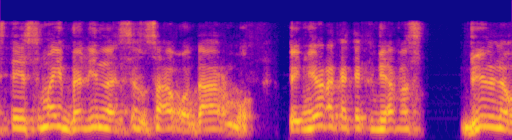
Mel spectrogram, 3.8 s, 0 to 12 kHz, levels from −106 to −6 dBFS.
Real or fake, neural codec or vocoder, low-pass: fake; codec, 16 kHz, 4 kbps, FunCodec, trained on Chinese and English, 50 frames a second; 7.2 kHz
